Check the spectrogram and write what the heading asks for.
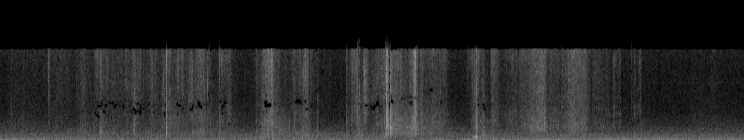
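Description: Handling noise from a handheld camcorder being carried and moved: scattered light clicks, taps and rustles, the sharpest a little before five seconds in.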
